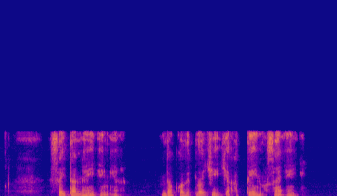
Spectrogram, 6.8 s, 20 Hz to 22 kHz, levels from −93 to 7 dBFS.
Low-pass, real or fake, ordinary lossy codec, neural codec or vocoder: 7.2 kHz; fake; MP3, 64 kbps; vocoder, 22.05 kHz, 80 mel bands, HiFi-GAN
